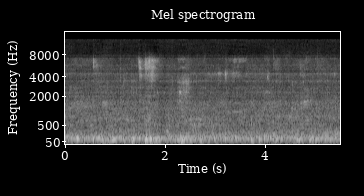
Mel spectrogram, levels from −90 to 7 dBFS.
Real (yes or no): no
